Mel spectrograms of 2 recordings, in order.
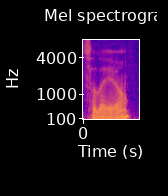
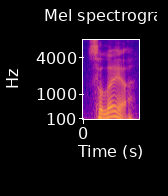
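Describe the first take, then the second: First: The name ends with an 'oh' sound. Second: The name ends with an 'ah' sound. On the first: The speaker calls it wrong. "not Soleo" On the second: The speaker calls it right.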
